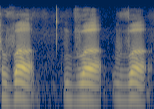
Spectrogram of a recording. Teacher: So that vibration happens for small period of time, and it creates a friction between the upper teeth and the lower lip again. But that airflow is constricted through the vocal tract itself. · You can feel the vibration also when you say v. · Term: fricative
